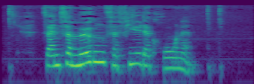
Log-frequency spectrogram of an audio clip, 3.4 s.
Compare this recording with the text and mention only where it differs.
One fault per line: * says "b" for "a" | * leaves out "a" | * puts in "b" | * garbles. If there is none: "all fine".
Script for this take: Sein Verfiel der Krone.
* puts in "Vermögen"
